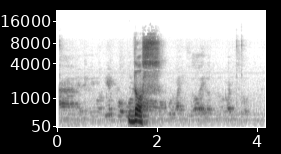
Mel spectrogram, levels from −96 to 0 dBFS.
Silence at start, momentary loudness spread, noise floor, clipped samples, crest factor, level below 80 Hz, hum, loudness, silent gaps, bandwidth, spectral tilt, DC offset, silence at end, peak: 0.05 s; 28 LU; -56 dBFS; under 0.1%; 22 dB; -68 dBFS; none; -18 LUFS; none; 11.5 kHz; -4.5 dB/octave; under 0.1%; 0.7 s; -2 dBFS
